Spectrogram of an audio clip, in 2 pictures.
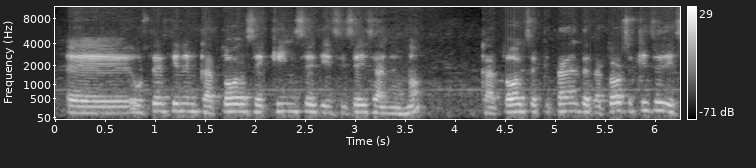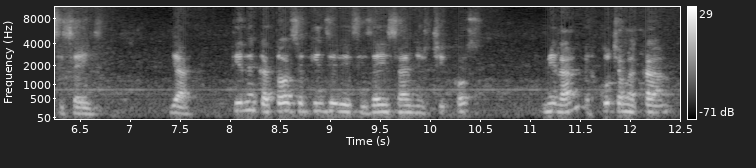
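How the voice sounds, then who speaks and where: A man, lecturing teenagers in class, slow and deliberate, stretching key terms and asking many rhetorical questions. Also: on the high side, a little hiss or hum, rough recording. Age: 40s. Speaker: teacher.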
